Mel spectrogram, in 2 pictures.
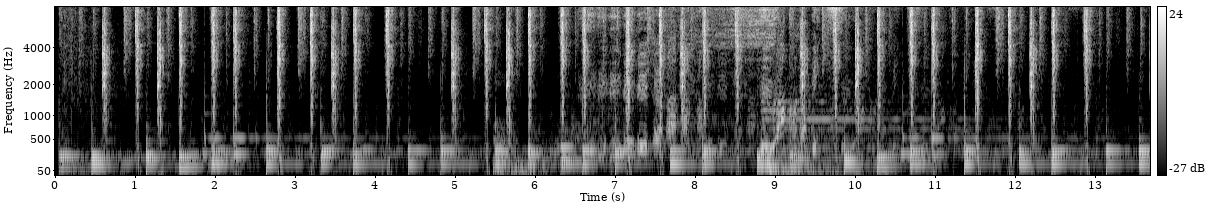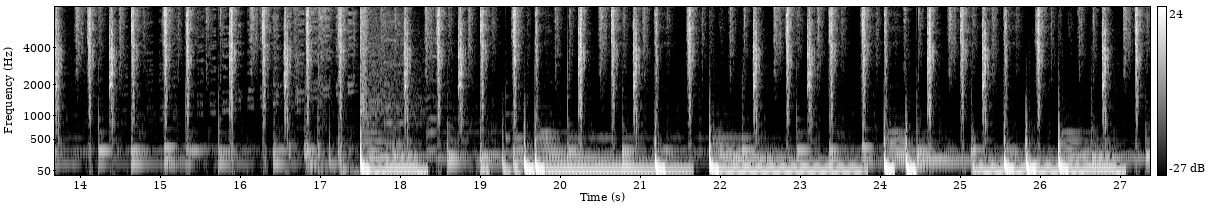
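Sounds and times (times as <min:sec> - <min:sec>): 
instrumental music: 0:00.1 - 0:27.3
laughter: 0:06.2 - 0:11.1.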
